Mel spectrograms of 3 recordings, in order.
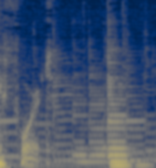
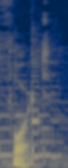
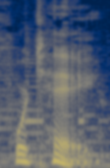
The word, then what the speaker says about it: forte: word games are my fort and yes i said fort to rhyme with snort like snorts of derision for those who say that the word should be pronounced forte yes that is a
